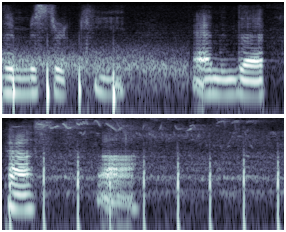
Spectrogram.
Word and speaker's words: Qi: Qui. That's what he said. Uh I have typically called him Mr. Key.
